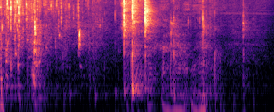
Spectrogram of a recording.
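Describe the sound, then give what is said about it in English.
Holy water being sprinkled just inside a place to drive out a spirit, in quick, irregular splashes and spatters, fairly crisp, with a few brief murmured vocal sounds in between. “Sprinkle it to here. Sprinkling it just inside.”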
